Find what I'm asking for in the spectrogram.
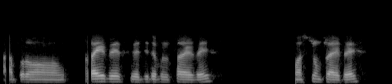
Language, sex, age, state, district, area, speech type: Tamil, male, 45-60, Tamil Nadu, Tenkasi, urban, conversation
